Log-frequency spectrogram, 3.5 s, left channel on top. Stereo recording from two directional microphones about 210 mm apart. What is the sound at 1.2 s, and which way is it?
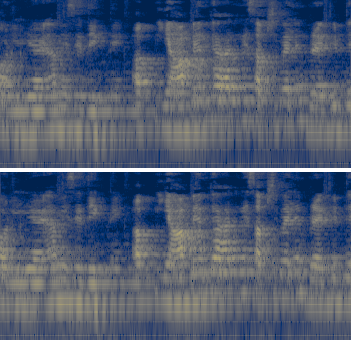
Speech, 15° right (ahead or behind).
